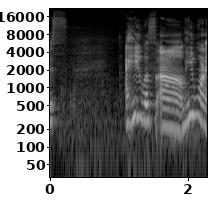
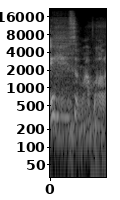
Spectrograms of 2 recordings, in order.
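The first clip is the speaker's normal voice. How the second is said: whispered with a laugh; 6 semitones higher, 10 dB quieter than usual. Real, not acted. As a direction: whisper it half-laughing at the memory.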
